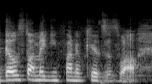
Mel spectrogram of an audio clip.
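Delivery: ordinary talk, nothing marked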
